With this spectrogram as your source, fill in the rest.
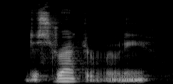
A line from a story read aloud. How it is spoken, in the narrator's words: Sirius mutter over her shoulder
